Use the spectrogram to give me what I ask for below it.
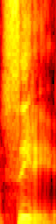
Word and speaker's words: city: Ahora, pronuncia varias veces la palabra city con acento estadounidense. Concéntrate en la transcripción fonética de la palabra que estás viendo en pantalla. City, city, city, city, city. No dejes de pronunciar la palabra city con acento estadounidense. No pronuncies city. Esa es la pronunciación británica.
